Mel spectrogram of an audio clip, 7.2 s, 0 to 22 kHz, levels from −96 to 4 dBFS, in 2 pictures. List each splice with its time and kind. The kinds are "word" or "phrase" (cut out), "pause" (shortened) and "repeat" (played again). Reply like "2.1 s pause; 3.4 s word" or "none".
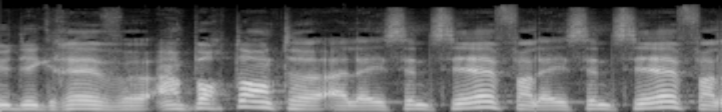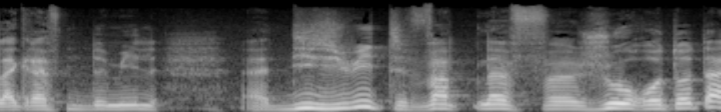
2.7 s repeat; 3.9 s word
